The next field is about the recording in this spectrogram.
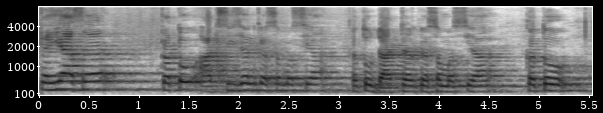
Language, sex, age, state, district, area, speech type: Maithili, male, 60+, Bihar, Madhubani, urban, spontaneous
